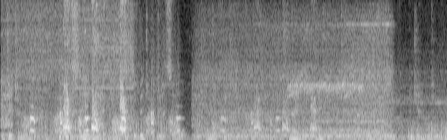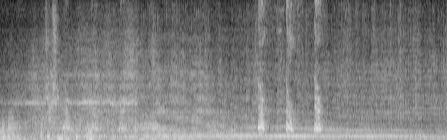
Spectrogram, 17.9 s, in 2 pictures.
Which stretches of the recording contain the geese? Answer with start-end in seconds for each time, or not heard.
0.0-7.2.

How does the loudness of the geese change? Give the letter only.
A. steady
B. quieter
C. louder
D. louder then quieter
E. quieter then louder
B.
